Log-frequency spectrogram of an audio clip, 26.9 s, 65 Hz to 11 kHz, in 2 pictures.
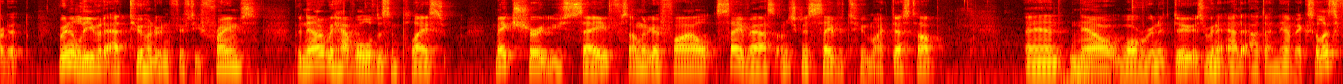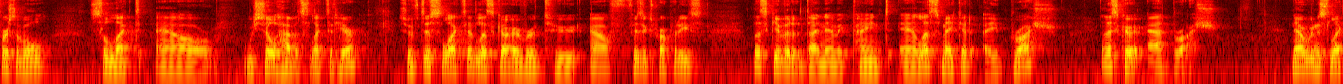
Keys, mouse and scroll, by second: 0.3 space, 3.4 space, 5.9 space, 7.8 space, 11.2 n, 16.0 g, 19.8-21.3 middle drag, 21.3-26.3 drag, 26.3-26.8 middle drag.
